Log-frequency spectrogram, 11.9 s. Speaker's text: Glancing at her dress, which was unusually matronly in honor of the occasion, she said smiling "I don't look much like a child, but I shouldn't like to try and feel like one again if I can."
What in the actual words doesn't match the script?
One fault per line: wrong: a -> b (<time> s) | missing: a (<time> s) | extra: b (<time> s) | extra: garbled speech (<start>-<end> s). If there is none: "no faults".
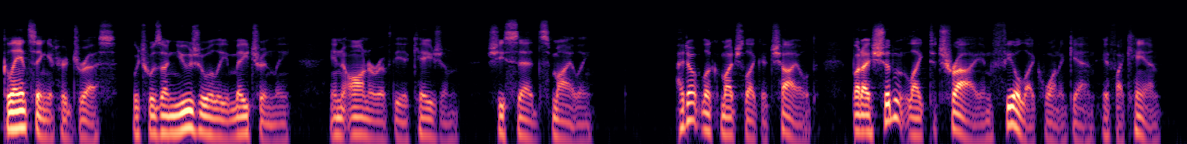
no faults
